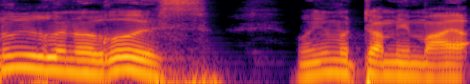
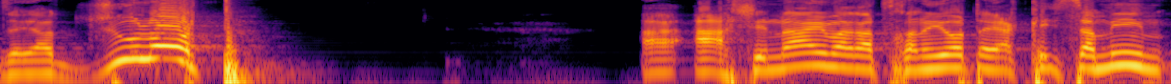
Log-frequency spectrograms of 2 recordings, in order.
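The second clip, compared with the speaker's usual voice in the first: triumphant; 6 semitones higher, 8 dB louder than usual. Acted. Reveal of marbles.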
